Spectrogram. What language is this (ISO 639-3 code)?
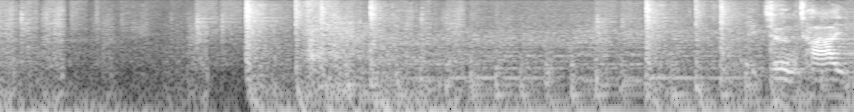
tha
